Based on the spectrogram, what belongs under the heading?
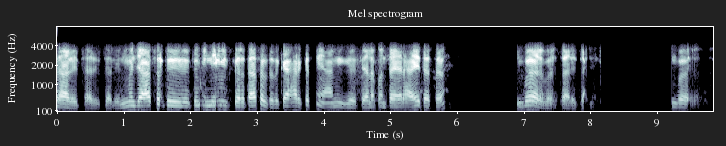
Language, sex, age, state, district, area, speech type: Marathi, male, 45-60, Maharashtra, Nashik, urban, conversation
